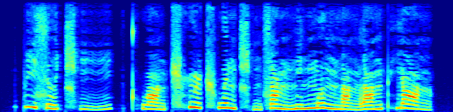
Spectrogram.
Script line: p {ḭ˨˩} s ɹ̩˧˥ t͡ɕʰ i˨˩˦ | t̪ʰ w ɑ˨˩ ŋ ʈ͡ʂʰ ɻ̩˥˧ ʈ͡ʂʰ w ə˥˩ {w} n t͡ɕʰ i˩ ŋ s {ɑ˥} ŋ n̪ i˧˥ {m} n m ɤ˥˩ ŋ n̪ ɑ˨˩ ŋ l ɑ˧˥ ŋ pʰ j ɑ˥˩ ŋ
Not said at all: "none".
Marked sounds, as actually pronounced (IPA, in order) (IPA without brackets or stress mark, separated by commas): i˥˩, none, ɑ˥˩, none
